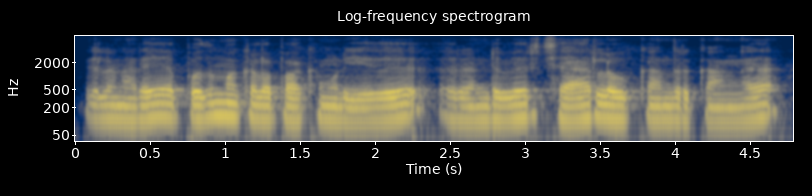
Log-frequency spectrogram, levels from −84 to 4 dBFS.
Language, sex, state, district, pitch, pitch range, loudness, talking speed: Tamil, male, Tamil Nadu, Kanyakumari, 115 Hz, 110-120 Hz, -15 LUFS, 125 wpm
